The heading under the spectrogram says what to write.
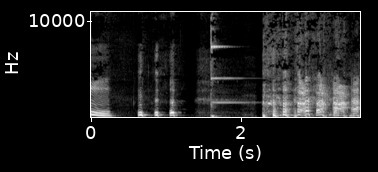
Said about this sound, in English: There's shenanigans taking place of the highest order, and I'm very unhappy that several bells have now appeared miraculously on the table from the middle of nowhere.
